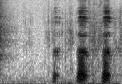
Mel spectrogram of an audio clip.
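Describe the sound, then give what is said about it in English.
A neon pink toy cow named Max lets out a short laugh, three quick bouncy voiced bursts in a row, fairly loud, with nothing else around it. “He laughs.”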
